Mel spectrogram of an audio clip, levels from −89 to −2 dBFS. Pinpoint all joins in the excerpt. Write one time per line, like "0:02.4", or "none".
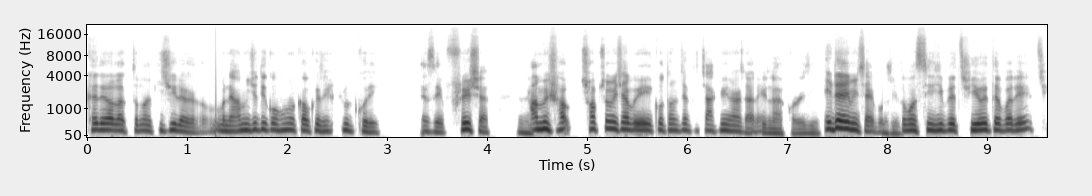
0:01.3
0:07.9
